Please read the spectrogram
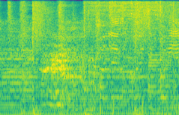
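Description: Background music with a beat, and a horse whinnying briefly about a second in.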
